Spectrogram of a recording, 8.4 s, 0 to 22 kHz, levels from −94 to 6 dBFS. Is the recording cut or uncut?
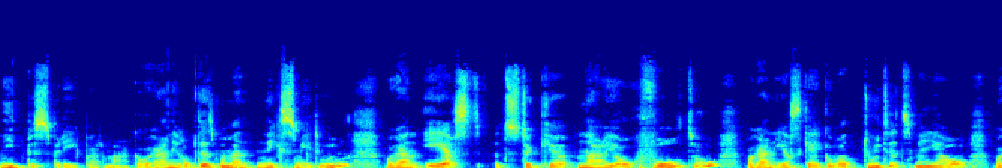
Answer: uncut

